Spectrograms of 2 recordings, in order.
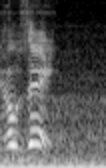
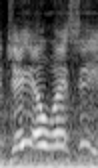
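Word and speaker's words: José: If you see a J and it's a Spanish word, pronounce it like an H.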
